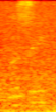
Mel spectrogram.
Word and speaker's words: Lisee: How do you pronounce that? Carissa Lissy. Lissy.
